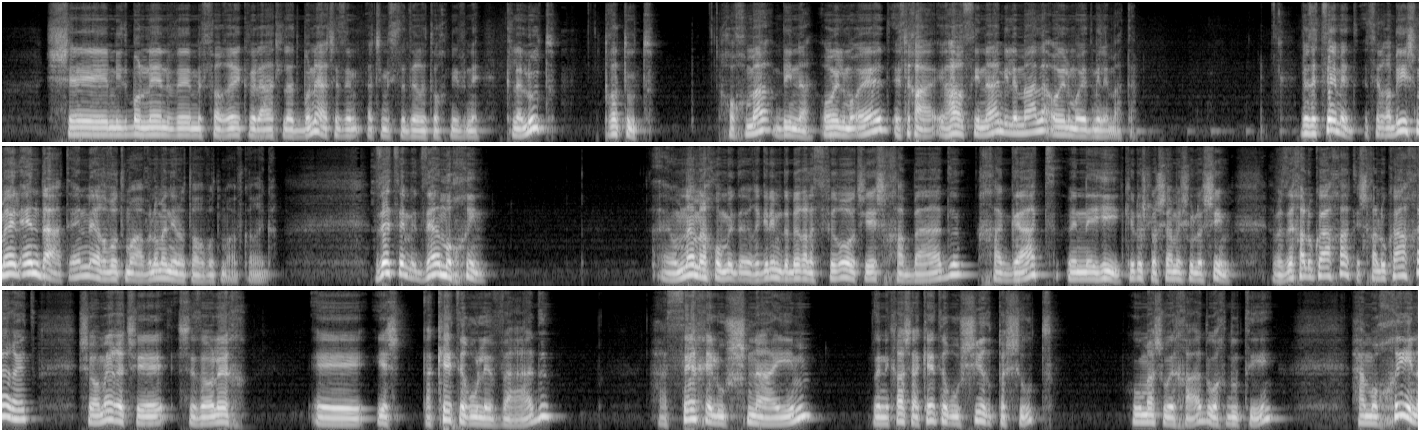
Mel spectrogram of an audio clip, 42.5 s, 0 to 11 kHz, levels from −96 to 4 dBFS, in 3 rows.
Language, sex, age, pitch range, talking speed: Hebrew, male, 40-59, 140-210 Hz, 120 wpm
